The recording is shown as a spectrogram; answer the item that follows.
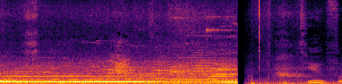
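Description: Busy aquarium-hall ambience: background chatter of visitors over a steady low hum. It cuts off abruptly about three seconds in, giving way to quieter sound with a faint voice.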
